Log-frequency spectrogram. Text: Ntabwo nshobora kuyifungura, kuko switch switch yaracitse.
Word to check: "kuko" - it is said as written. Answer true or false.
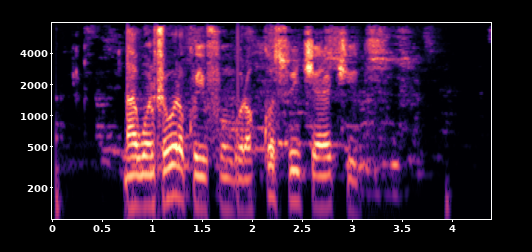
true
